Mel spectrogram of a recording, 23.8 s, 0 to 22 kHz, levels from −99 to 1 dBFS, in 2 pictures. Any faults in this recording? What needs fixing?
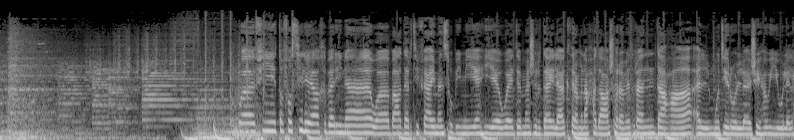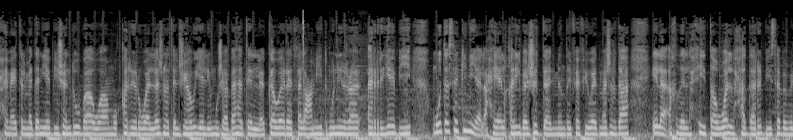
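At 16.46 s there is an uninitialised buffer: a block of about 1.45 ms, which fits a 64-sample buffer, was played before any audio was written to it, so stale memory came out as a loud crack. On a waveform it appears as a sharp spike; on a spectrogram, a thin vertical broadband stripe. Prevent it by zero-filling every buffer on allocation and outputting silence whenever a block isn't ready in time.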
